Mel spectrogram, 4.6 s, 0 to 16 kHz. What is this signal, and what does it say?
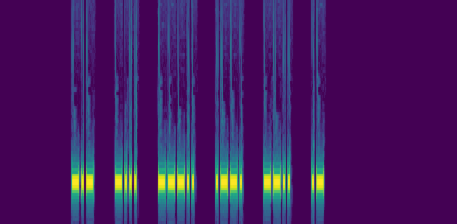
Morse code, heard as a keyed tone, about 52 wpm, spaced as for 28 wpm, 700 Hz. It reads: KB8PZA
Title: USA Call Signs - 6 Characters - 3x Character Spacing - 50wpm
